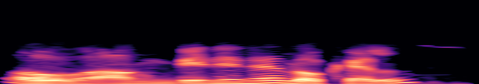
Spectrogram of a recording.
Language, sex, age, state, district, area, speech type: Bodo, male, 60+, Assam, Udalguri, urban, conversation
